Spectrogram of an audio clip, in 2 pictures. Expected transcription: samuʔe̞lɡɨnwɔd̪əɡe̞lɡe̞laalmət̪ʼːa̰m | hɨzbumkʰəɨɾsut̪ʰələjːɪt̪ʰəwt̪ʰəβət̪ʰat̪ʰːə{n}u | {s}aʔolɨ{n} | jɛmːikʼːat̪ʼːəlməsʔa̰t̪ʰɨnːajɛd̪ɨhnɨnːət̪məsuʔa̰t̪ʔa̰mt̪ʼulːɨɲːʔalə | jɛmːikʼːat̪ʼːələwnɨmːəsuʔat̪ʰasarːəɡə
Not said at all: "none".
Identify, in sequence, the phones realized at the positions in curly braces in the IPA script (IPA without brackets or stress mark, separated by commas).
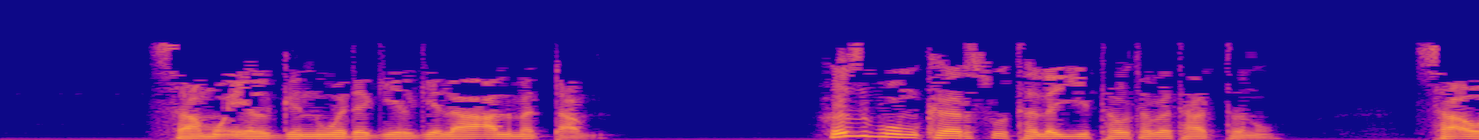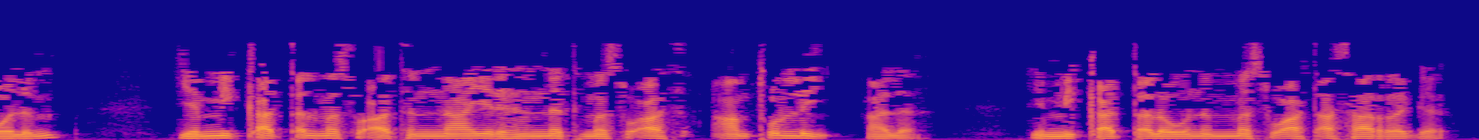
n, s, m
